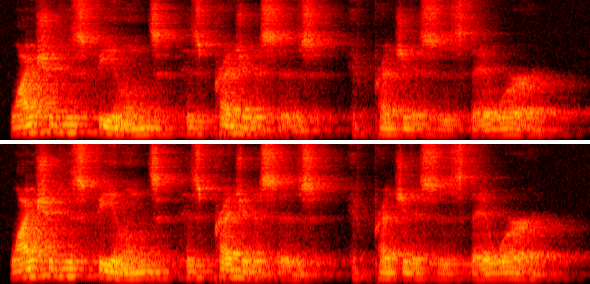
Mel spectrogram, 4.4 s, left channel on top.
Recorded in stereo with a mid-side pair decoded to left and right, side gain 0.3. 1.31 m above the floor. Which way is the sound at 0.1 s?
35° right.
